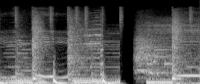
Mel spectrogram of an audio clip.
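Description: Background music with a steady drum beat and a held melody line; it cuts out abruptly for a moment a little past halfway, then comes back in.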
